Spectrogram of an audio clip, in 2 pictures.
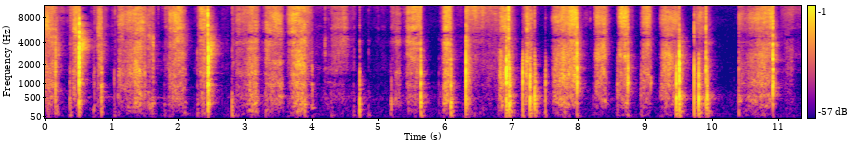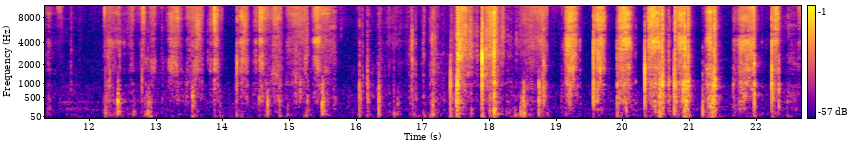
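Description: The edges of a paper envelope card are inked in pink: soft, close dabbing and scrubbing strokes on paper come in quick irregular bursts, with a few short pauses, quiet and without talk.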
